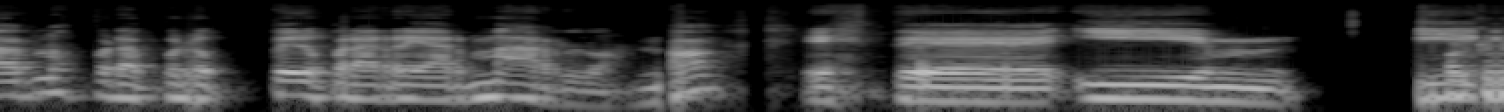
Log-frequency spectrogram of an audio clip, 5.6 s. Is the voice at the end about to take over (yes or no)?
yes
